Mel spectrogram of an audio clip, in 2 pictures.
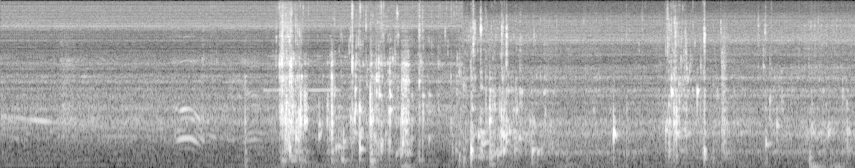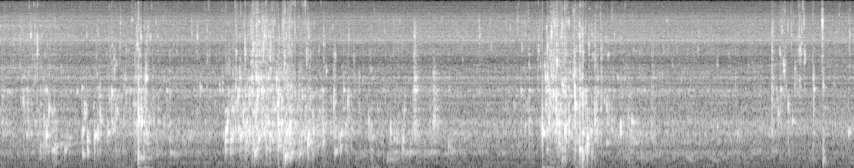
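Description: Water bubbling and sloshing around a camera as it goes under the sea surface, in loud bursts every second or two from about three seconds in.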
